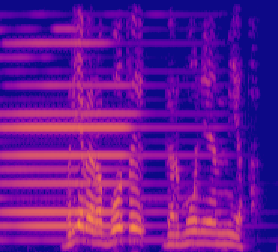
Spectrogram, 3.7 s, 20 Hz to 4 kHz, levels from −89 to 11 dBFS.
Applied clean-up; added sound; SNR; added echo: classical method log-MMSE.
